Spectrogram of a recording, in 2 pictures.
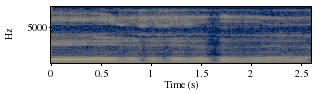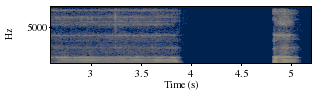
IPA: ɯ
